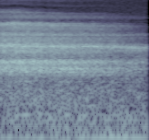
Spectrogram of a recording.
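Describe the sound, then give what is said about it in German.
A slow, deep breath taken during a guided relaxation exercise: a continuous, airy whoosh with no break, steady and fairly loud, easing off slightly toward the end, heard alone. “Und nimm ein paar tiefe Atemzüge hier tief, tief ein und wieder aus.”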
